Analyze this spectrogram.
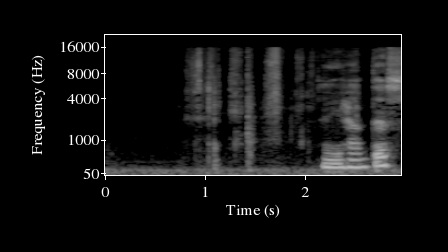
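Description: A sheet of stickers crinkles softly as fingers handle it.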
